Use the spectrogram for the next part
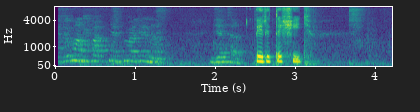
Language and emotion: Russian, neutral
